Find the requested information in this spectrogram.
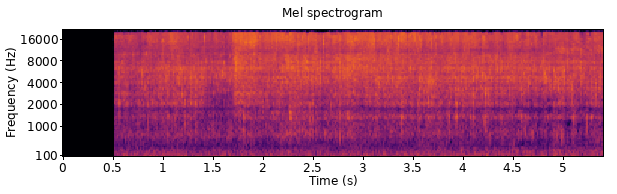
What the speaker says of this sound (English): Seal the beef and get a bit of colour on it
